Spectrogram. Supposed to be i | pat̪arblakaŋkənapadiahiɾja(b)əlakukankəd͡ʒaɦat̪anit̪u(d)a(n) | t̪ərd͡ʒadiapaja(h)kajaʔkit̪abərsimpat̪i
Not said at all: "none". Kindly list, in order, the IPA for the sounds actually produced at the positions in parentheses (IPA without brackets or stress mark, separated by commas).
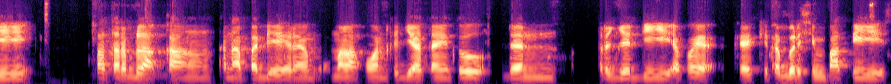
m, d, n, none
